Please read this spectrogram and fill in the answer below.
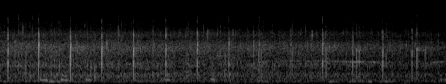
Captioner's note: applause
